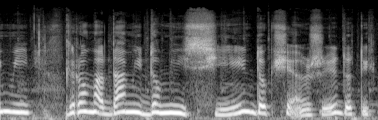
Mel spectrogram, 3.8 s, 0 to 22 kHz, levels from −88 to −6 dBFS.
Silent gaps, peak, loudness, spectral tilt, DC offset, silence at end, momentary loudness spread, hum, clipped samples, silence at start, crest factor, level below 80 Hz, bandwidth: none; -2 dBFS; -13 LUFS; -5.5 dB/octave; under 0.1%; 0.05 s; 7 LU; none; under 0.1%; 0 s; 10 dB; -38 dBFS; 13.5 kHz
